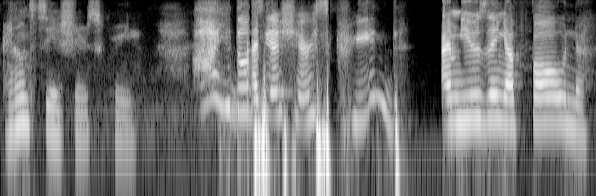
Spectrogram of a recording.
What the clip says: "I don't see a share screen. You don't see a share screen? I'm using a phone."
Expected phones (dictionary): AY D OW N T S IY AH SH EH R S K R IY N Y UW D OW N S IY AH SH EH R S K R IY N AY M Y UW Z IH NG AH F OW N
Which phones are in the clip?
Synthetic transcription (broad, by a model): AY D OW N T S IY AH SH EH R S K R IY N Y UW D OW N S IY AH SH EH R S K R IY N AY M Y UW Z IH NG AH F OW N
